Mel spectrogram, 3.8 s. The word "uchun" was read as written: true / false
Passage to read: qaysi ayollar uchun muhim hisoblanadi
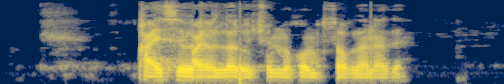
true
